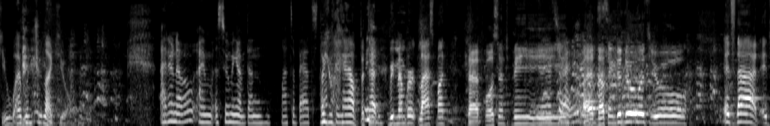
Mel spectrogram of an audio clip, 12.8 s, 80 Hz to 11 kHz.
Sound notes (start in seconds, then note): 1.4 some chuckles; 10.2 sings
